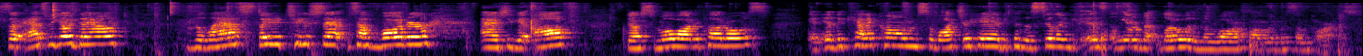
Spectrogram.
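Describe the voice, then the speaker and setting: A woman leads a cave tour in a chatty way and chuckles at her own jokes. Her slightly high voice rings with cave echo. She stands away from the mic, and a faint hiss sits under her voice. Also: normal speed, distant mic. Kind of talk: guided tour talk. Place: inside a limestone cave.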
